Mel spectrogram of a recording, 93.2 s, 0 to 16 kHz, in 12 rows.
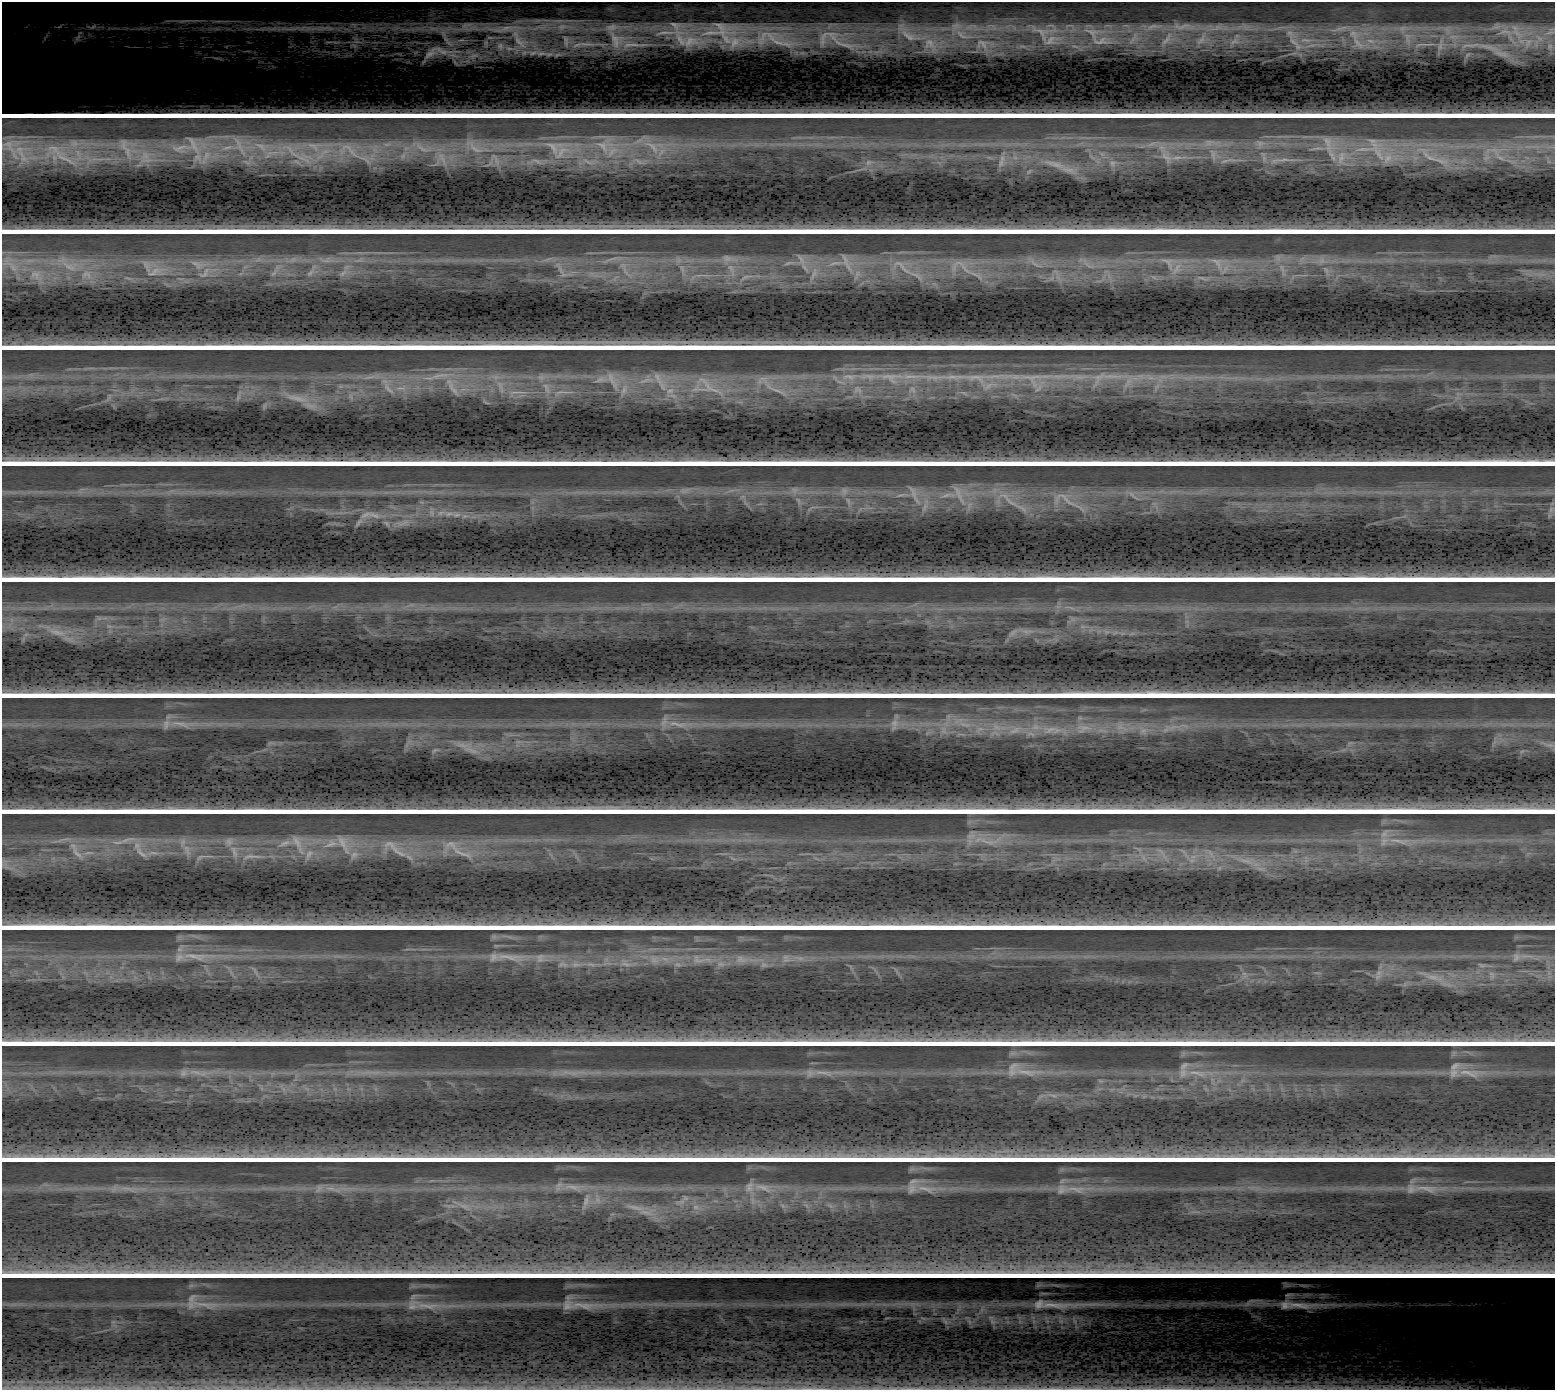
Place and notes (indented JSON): {
  "title": "Pearson Mill State Recreation Area, S 300 W, Wabash, IN, USA - Under the willow trees, Pearson Mill State Recreation Area",
  "date": "2020-07-23 19:18:00",
  "description": "Under the willow trees, Pearson Mill State Recreation Area. Recorded using a Zoom H1n recorder. Part of an Indiana Arts in the Parks Soundscape workshop sponsored by the Indiana Arts Commission and the Indiana Department of Natural Resources.",
  "latitude": "40.67",
  "longitude": "-85.84",
  "altitude": "240",
  "timezone": "America/Indiana/Indianapolis"
}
